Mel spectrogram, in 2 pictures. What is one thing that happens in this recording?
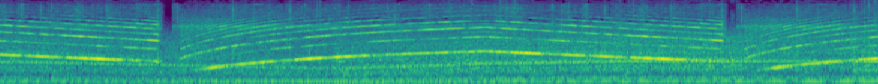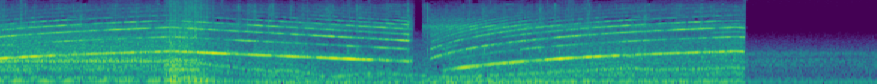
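A siren wails, rising and falling.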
